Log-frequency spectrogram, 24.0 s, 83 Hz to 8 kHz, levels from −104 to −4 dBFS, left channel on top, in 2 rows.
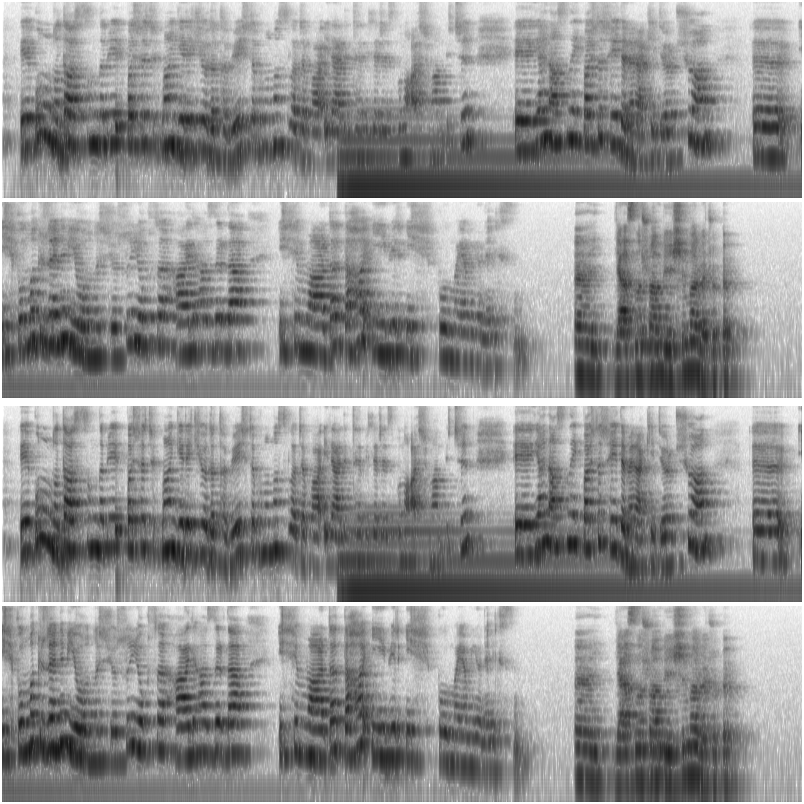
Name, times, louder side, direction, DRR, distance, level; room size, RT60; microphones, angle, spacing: voice 1, 0.3-10.6 11.2-15.6 16.1-19.4 19.7-19.8, right 2 dB, 85° right, 5 dB, 0.6 m, -25 dB
sound 1, 5.0-13.5, equal, 20° left, 1.0 m, -34 dB
voice 2, 20.6-22.9, left 2 dB, 50° left, 1 dB, 0.8 m, -25 dB
5.6 x 2.8 x 2.7 m, 0.71 s
head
